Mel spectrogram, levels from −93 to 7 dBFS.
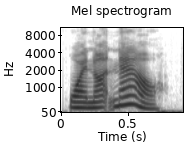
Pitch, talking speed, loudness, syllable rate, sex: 235 Hz, 195 wpm, -13 LUFS, 4.1 syllables/s, female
